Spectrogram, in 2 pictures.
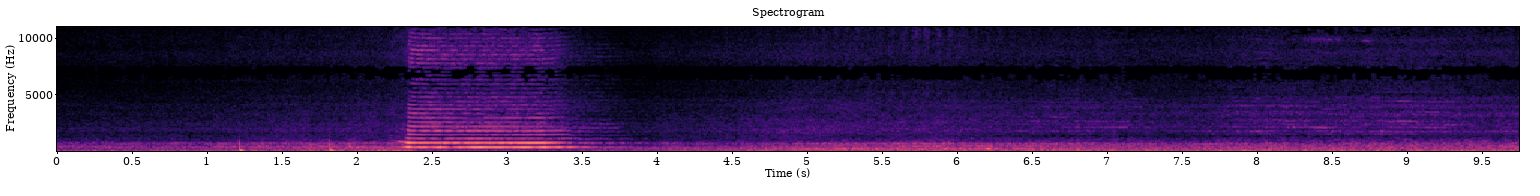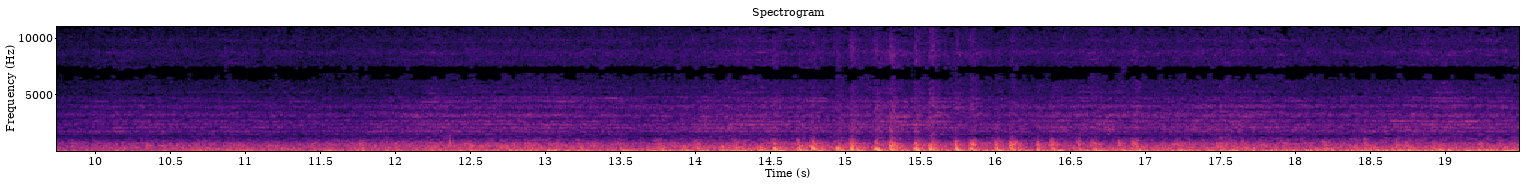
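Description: The electric locomotive's horn sounds one loud blast of about a second and a half, a couple of seconds in. Then the express train's coaches run past at speed, the rumble and rapid clickety-clack of wheels over the rail joints building up and becoming loudest in the second half.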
